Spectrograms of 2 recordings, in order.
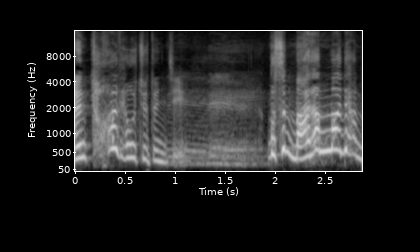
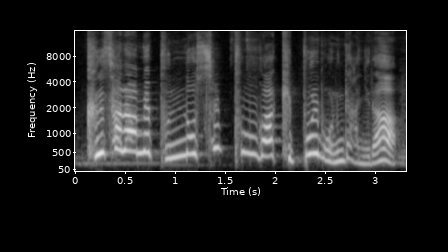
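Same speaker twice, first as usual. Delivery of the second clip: ordinary talk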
